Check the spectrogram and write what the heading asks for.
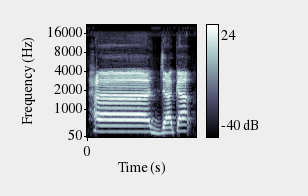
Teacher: ہا کو میں بالکل صاف پڑھوں گا کیونکہ یہ حروف حلقی میں سے ہے اور اس کے اوپر میں مد کروں گا، بڑی مد کروں گا جس کو مد لازم کلمی مثقل کہتے ہیں، یعنی یہ کلمے کے اندر ہے اور تشدید والی مد ہے۔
